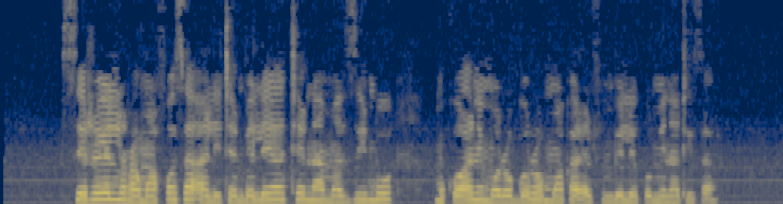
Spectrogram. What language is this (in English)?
Swahili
